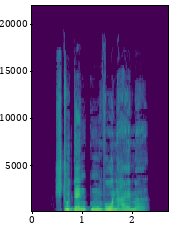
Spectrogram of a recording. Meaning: nominative/accusative/genitive plural of Studentenwohnheim
- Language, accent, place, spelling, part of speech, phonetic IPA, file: German, Germany, Berlin, Studentenwohnheime, noun, [ʃtuˈdɛntn̩ˌvoːnhaɪ̯mə], De-Studentenwohnheime.ogg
